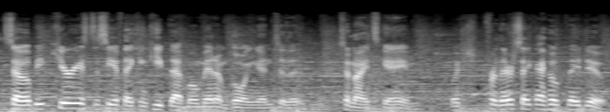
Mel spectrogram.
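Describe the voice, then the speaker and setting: A man's voice: mid-range voice, lively intonation, brisk, over music. An American man giving conversational pre-game commentary as a sports co-commentator.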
